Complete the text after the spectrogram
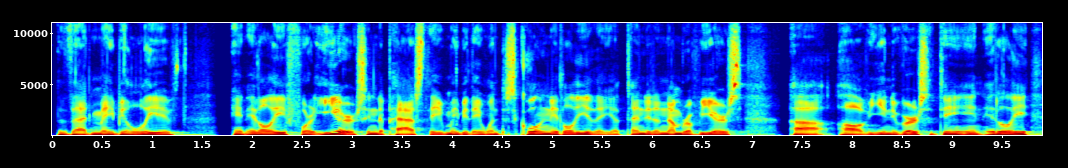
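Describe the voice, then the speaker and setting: A man hosting a talk show, giving measured, explanatory answers as an advisor. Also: on the low side, darkish tone. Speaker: citizenship advisor host.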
